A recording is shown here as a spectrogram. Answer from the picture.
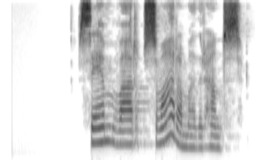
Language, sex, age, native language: Icelandic, female, 30-39, Icelandic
